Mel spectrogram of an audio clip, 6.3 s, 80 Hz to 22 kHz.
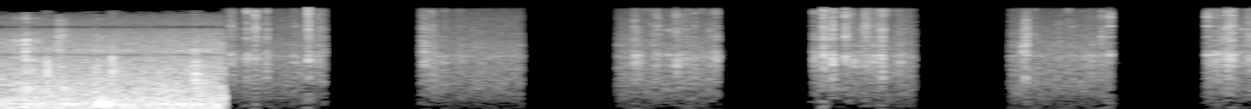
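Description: Faint plastic clicks and rattles of colour ink cartridges being pushed into an HP OfficeJet Pro 9015's cartridge carriage and snapping into place. They come in short bursts about once a second.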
